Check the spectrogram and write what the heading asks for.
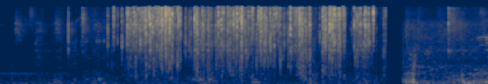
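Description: Crinkling and crackling of plastic handled right at the microphone for about three seconds, starting a second and a half in. It stops dead at an edit near the end and gives way to a low outdoor rumble.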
